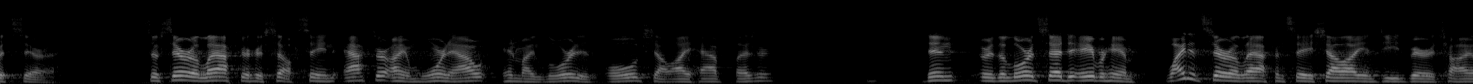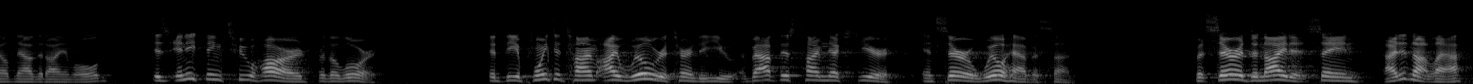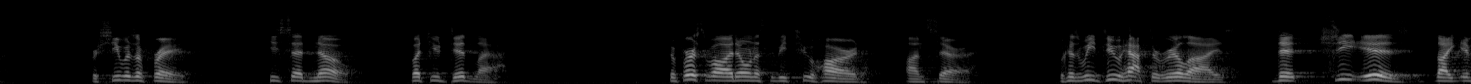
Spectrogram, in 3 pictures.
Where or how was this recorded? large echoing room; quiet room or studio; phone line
large echoing room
